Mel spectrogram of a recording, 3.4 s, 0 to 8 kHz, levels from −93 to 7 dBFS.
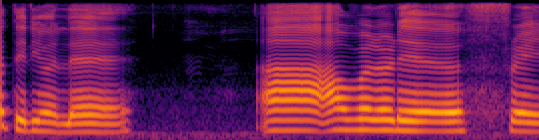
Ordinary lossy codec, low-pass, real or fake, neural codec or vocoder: none; 7.2 kHz; real; none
